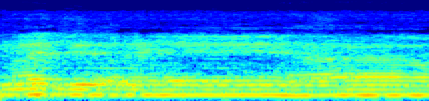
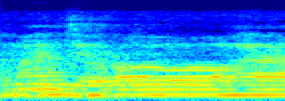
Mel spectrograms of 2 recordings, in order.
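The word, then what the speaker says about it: مَجْرٰىهَا: Re itu antara fathah kan ke kasroh. Jadi majre, bismillahi majreha wa mursaha. Ini bisa ya, majreha bukan majroha.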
